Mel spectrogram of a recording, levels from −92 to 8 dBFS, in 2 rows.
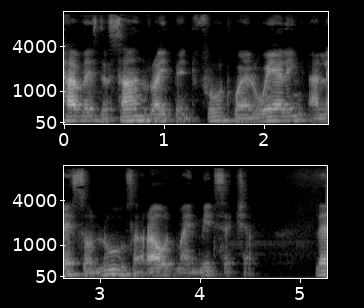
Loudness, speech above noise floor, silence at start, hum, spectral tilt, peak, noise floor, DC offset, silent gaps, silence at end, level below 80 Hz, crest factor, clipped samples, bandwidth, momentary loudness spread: -35 LUFS; 34 dB; 0 s; none; -4 dB/octave; -12 dBFS; -69 dBFS; under 0.1%; none; 0 s; -78 dBFS; 24 dB; under 0.1%; 11.5 kHz; 12 LU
